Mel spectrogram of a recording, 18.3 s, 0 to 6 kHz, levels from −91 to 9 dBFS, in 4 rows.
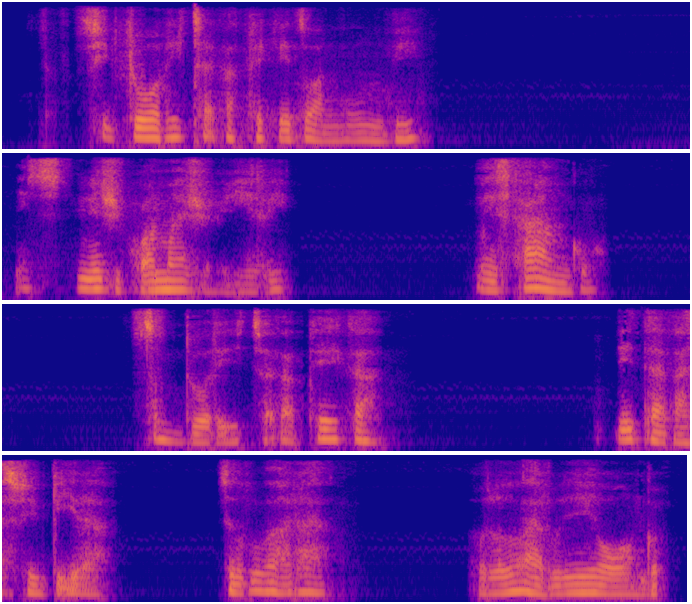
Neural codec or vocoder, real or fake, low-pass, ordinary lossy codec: codec, 16 kHz in and 24 kHz out, 0.6 kbps, FocalCodec, streaming, 4096 codes; fake; 5.4 kHz; AAC, 24 kbps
